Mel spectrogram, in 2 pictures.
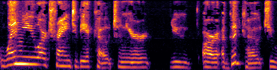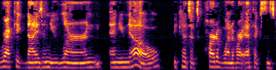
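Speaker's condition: No condition

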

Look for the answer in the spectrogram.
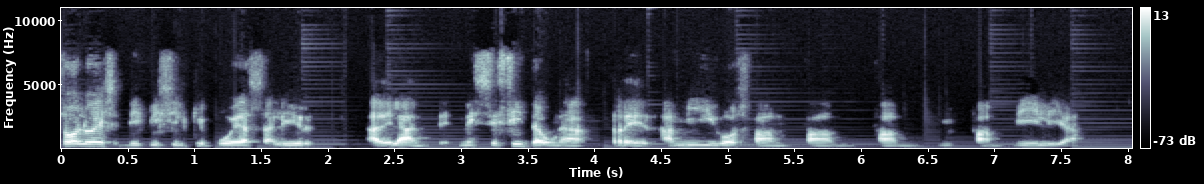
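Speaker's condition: Stuttering; stuttering since childhood, attended Asociación Argentina de Tartamudez as child, later left and returned; not fluent, blocks and repetitions, some days many blocks; repeated sounds, prolonged sounds

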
